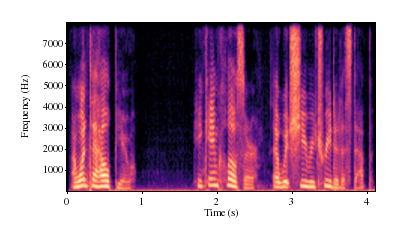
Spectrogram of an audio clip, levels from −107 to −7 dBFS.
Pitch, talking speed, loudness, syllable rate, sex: 230 Hz, 205 wpm, -17 LUFS, 5.8 syllables/s, female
